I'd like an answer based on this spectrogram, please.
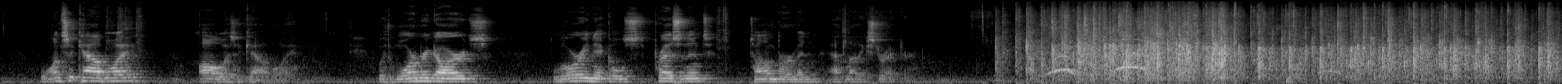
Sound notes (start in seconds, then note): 9.9 audience applauding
